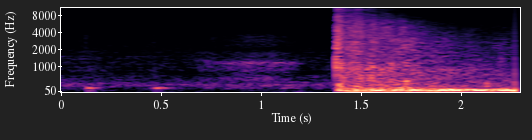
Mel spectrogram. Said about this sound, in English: let's set it off and take a look and see if the explosion's been changed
